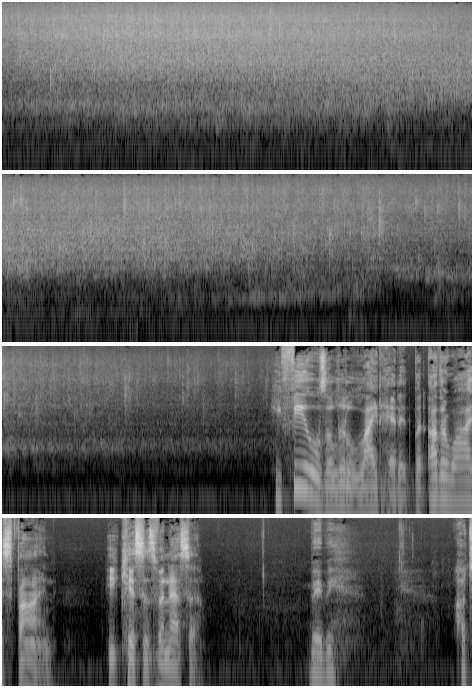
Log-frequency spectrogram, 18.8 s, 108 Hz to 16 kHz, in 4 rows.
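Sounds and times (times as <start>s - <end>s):
shower spray of water running: 0.0s - 12.8s
speech: 12.1s - 16.2s, 17.2s - 17.6s.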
